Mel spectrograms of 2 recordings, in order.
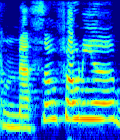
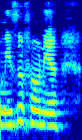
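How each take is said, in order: First: The first vowel is an 'e' sound. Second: The first vowel is an 'i' sound. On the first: The speaker calls it wrong. "you said like mesophonia" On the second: The speaker calls it right. "but it's miso with an I"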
